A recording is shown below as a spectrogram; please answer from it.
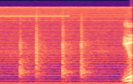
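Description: Steady electrical mains hum, with faint light ticks, about three or four a second, of a pen tapping the screen of an interactive whiteboard while handwriting notes.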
